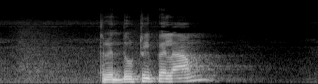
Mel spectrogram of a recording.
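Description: A man chants briefly and close to a microphone.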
